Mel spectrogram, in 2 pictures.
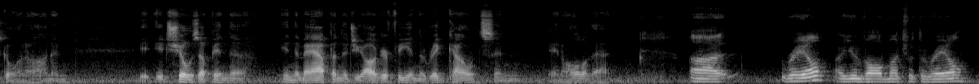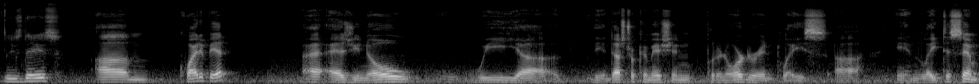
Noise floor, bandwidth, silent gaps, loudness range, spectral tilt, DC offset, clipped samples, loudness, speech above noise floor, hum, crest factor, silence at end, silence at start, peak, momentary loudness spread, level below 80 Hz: -47 dBFS; 16 kHz; none; 4 LU; -5 dB/octave; under 0.1%; under 0.1%; -26 LUFS; 21 dB; none; 20 dB; 0 s; 0 s; -6 dBFS; 19 LU; -54 dBFS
